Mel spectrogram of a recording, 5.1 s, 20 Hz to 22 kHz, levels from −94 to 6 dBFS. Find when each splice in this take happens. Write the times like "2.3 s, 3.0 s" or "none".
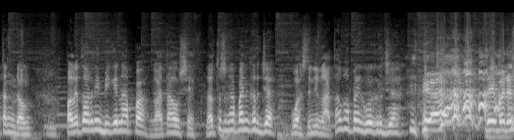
none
